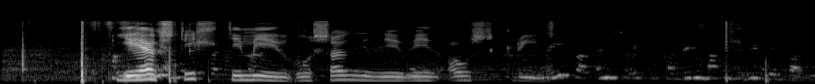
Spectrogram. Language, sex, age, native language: Icelandic, male, 14, Icelandic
